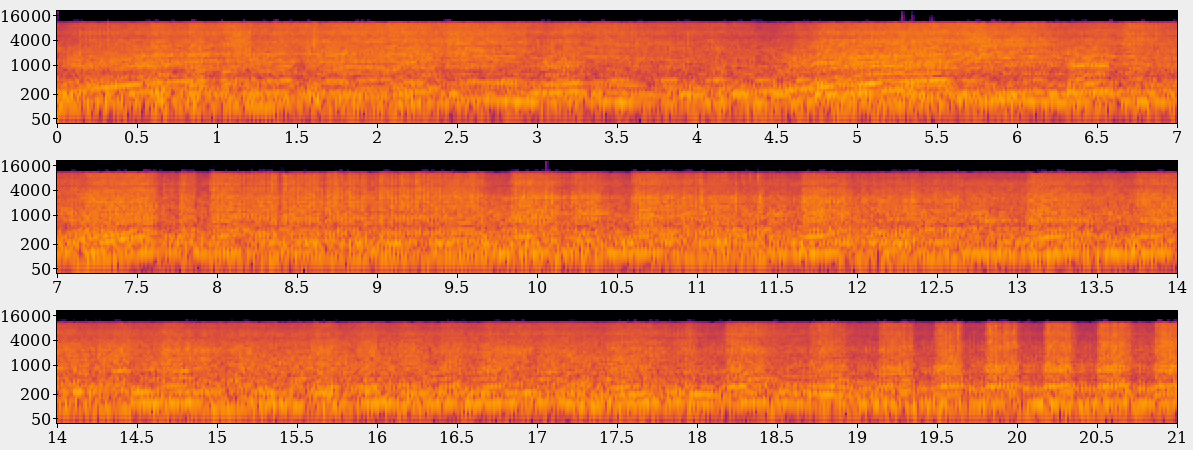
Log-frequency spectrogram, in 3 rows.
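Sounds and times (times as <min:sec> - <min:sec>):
car engine revving: 0:00.0 - 0:21.0
sharp exhaust pulses: 0:00.0 - 0:21.0.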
